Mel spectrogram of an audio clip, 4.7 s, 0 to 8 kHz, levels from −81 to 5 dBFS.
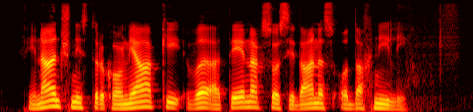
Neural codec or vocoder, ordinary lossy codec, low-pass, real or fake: codec, 16 kHz, 1 kbps, X-Codec, HuBERT features, trained on LibriSpeech; none; 7.2 kHz; fake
